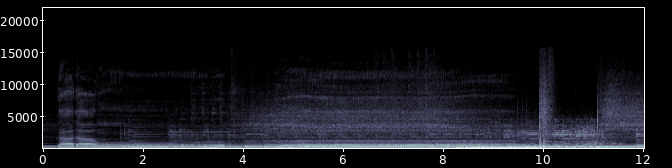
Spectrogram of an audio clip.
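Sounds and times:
guitar chords: 0.0 - 12.0
bass line: 1.8 - 12.0.

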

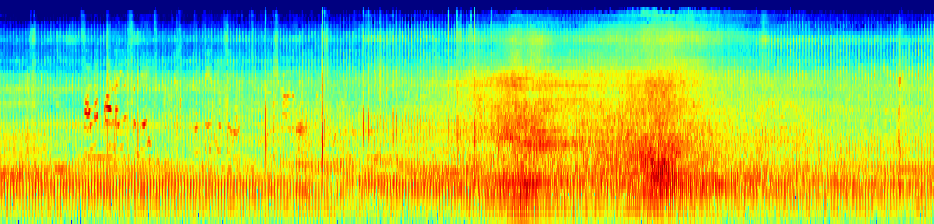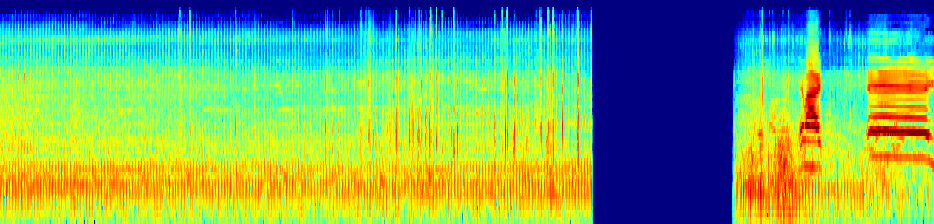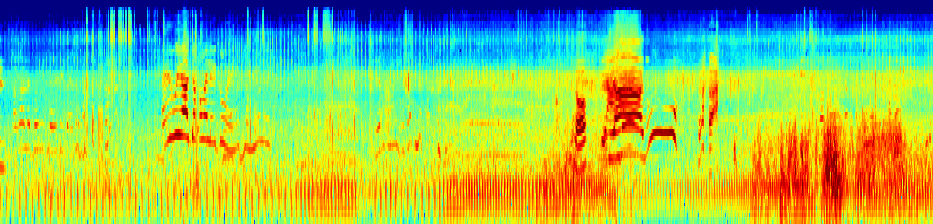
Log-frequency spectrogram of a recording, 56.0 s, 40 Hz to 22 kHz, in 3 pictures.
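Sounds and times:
motor vehicle passing: 0.0 - 30.5, 33.4 - 56.0
steady low road hum: 0.0 - 30.6, 33.3 - 56.0.

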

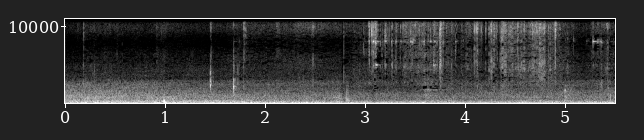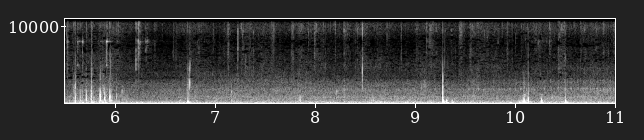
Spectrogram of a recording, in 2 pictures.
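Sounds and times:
high metallic jingling: 3.0 - 6.5
wind rumble on microphone: 5.3 - 11.0.

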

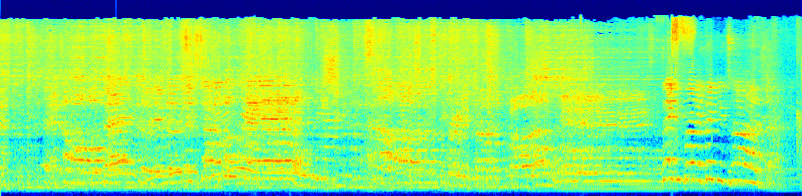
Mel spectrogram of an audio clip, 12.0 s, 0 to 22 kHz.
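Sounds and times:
voices singing together: 0.0 - 10.4
backing music: 0.0 - 12.0.

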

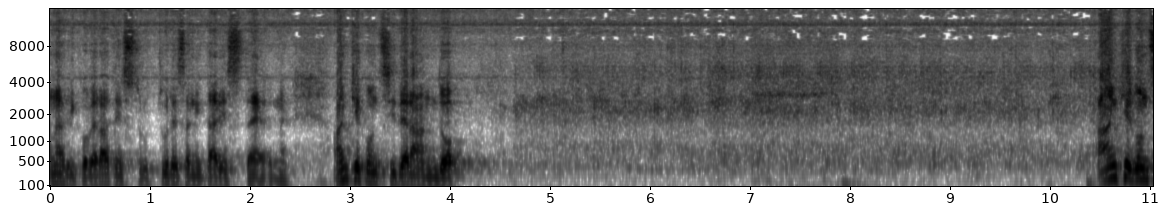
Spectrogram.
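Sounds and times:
faint hall room hiss: 0.0 - 11.0.

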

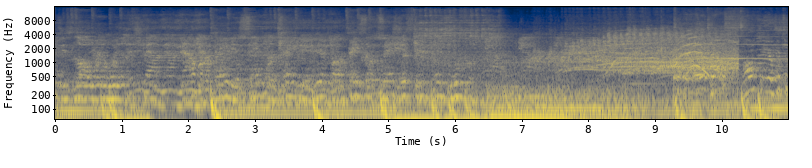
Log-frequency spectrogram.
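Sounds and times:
hip-hop beat with heavy bass: 0.0 - 11.0
crowd shouting and cheering: 6.6 - 11.0.

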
